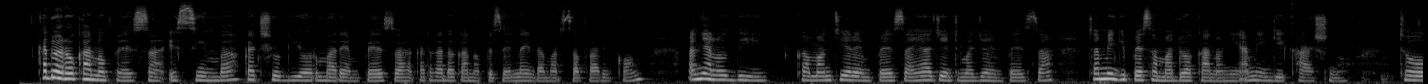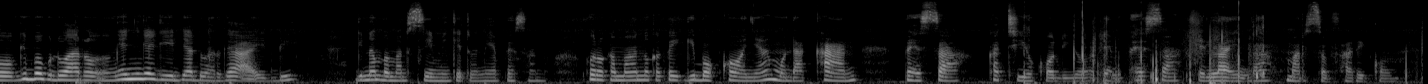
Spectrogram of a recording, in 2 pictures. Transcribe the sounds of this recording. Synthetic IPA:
kadwaɾɔkanɔpɛsaʔesɪmbakat͡ʃoɡɪɔrmaɾɛmpɛsakatakadakanɔpɛsaɛlaɪndamarsafaɾɪkɔm | aɲalɔd̪ikamantjeɾɛmpɛsaɛad͡ʒɛntimad͡ʒɔɛmpɛsat͡ʃamɛɡɪpɛsamadwakanɔnɪa̰mɛɡɪkʰaʃnɔ | tɔɡɪbɔkdwaɾɔŋeɲŋɡeɡɪdjadwarɡaa̰jdi | ɡɪnambamarsimiketonɪɛpɛsanɔkoɾokamanokakaɡɪbɔkʰːɔɲamɔdakʰan | pɛsa | katʰɪokʰɔdjoɛmpʰɛsaɛlaɪndamarsafaɾikɔm

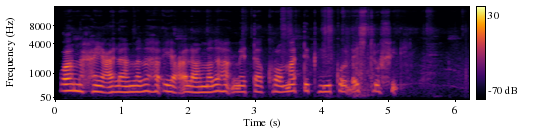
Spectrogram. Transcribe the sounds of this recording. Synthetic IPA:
wɑːmɑħɑjʕɑlaːmɐðɐɦɐʔijɔʕɑ̰laːmɐðɐɦɐmɛt̪ʰakrɔmat̪ɪklikʰɔɖɛst̪ɾɔfi

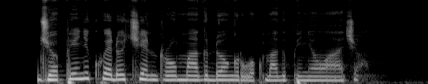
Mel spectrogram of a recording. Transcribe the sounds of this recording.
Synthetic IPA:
d͡ʒɔpiɲkwɛdot͡ʃenɾʊmaɡdɔŋrwokmaɡpiɲɔwat͡ʃɔ

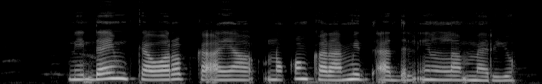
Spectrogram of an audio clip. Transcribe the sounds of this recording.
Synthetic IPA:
nɪɖɛjmkʰɐwɐɾɐb̚kʰɐ̰ʔɐjaːnɔqɔŋkʰɐɾaːmɪd̪a̰ːðɐlʔɪnlɐmɐɾɪjɔ

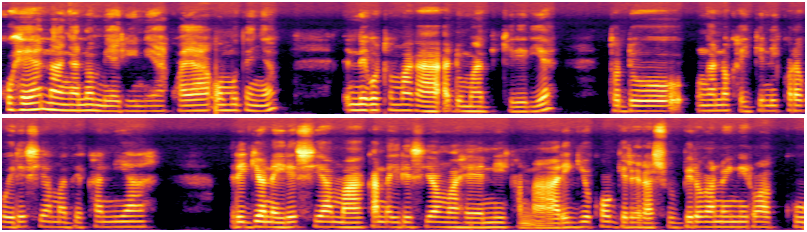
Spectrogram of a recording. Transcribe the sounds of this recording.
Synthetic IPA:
koɦɛanaŋanɔmeaɾioineakwajaʔɔmoðɛɲa | neɣotomaɣa̰ːdomaðikeɾeɾiɛ | tɔdoŋanɔkʰaiɡeneikɔɾaɣoiɾeʃiamaðɛkania | ɾeɡiɔnaiɾeʃiamakanaiɾeʃiamaɦɛnikana̰ɾeɡiokɔɡɛɾɛɾaʃubeɾoɣanɔineɾwaku

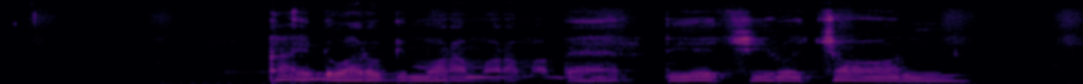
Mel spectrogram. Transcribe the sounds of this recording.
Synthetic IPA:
kaɪdwaɾoɡɪmɔɾamɔɾamabɛrd̪ɪjet͡ʃiɾot͡ʃɔn

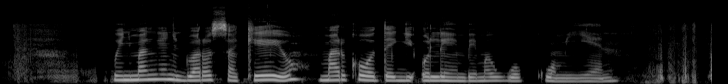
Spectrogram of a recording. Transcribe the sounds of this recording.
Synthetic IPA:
weɲmaŋɛɲdwaɾɔsakʰejomarkot̪eɡɪʔolembemawokːwomjɛn

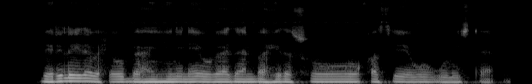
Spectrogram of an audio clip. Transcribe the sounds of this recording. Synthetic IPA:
bɛɾɪlɛjðɐwɑħɑjʊbaːɦɐnjɪɦiːnɪnɛjɔɣaːðaːnbaːɦɪðɐsuːqɑsɪɛjʊɡuːlɛjst̪ʰa̰ːn

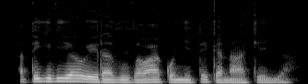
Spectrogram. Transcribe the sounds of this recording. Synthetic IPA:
atiɣiðiɛweɾaðuðawakoɲitekɛna̰kḛia

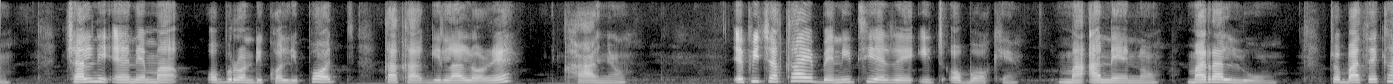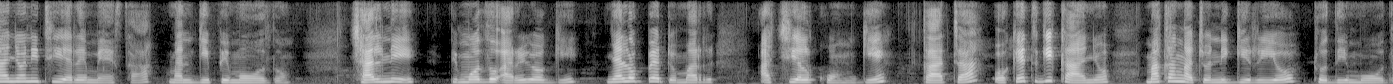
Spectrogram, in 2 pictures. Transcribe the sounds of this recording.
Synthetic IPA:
t͡ʃalnɪʔɛnɛma | ɔbɾɔndɪkɔlɪpɔtkakaɡɪlalɔɾɛ | kʰaɲɔ | epit͡ʃakaɛbɛnitʰjeɾeʔit͡ʃɔbɔkʰɛ | maʔanɛnɔ | maɾalum | tɔbat̪ɛkaɲɔnitʰjeɾemɛsamanɡɪpɪmod̪o | t͡ʃalni | pimoðoʔaɾɪjɔɡɪ | ɲalɔbetomarat͡ʃiɛlkwomɡɪ | kataoketɡɪkaɲɔmakaŋatoniɡiɾɪotod̪imod̪o

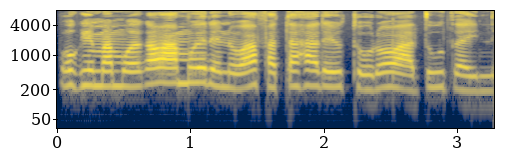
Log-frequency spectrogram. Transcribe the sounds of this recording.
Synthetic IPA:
oɣimamwɛɣawamweɾenewafataɦaɾeotoɾɔwaðuːðaine

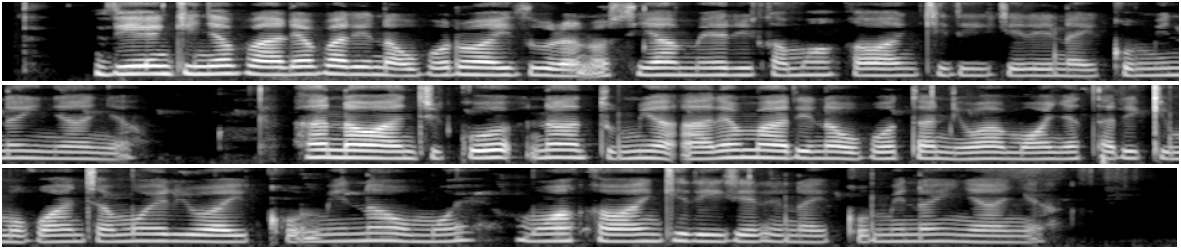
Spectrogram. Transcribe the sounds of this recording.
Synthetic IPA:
ðieŋɡiɲaβaɾeaβaɾenaoβɔɾɔwaiðuɾanɔ̰siamɛɾikamwakawaŋɡiɾiɣeɾɛnaikominaiɲaɲa | hanawaɲd͡ʒikonatumiaʔaɾeamaɾinaoβɔtaniwamwaɲaθaɾikimuɣwaɲd͡ʒamwɛɾiwaikʰominaomwɛmwakawaŋɡiɾiɣɛɾɛnaikominaiɲaɲa

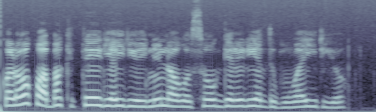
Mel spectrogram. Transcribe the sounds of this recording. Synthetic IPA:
kɔɾɔkwabaketeɾiaiɾiɔinenaɣosoːɡeɾeɾiaðumuaiɾiɔ

